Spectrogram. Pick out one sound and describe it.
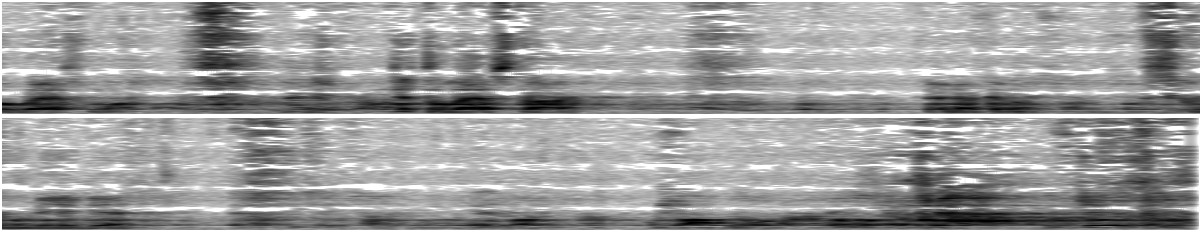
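An elderly man speaks calmly and close by through a clip-on microphone.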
